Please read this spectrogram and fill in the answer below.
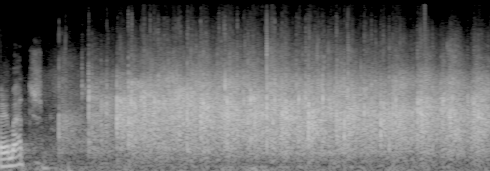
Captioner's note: audience applauding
